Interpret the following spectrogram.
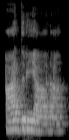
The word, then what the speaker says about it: Adriana: popular one in italy in italian it would be adriana not a so we start that with an a sound in english it's a in italian like it always is adriana alessandra we have alexandra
